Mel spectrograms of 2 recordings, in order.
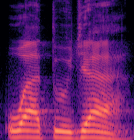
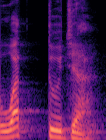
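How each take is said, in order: First: The t sound after wa is single. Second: The t sound after wa is doubled. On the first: The speaker calls it right. "Tidak ada tasydidnya" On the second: The speaker calls it wrong. "bukan wat tuja"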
